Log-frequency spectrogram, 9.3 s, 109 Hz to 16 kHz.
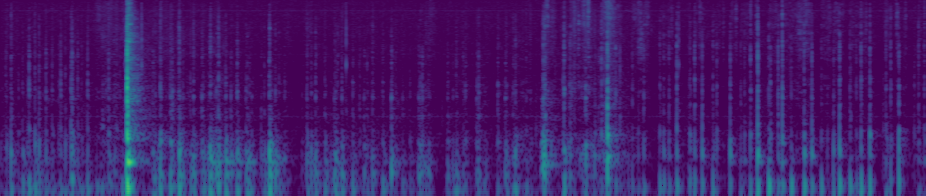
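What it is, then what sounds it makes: Cardboard product box. A hand-sized, hollow red and black printed cardboard box for an NB-100 respirator, with contents inside, is held in one hand and turned from front to back. Fingertips of the other hand tap and scratch it in a steady stream of soft, dull, low-pitched taps and rustling scratches, with one sharper, louder tap near the start.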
